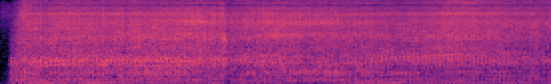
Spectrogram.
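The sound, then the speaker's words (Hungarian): A small off-road motorcycle engine runs steadily and loudly, a buzzing high-pitched drone that holds for the whole stretch with a slight dip partway through, no voices over it. Two young men ride motorcycles without a licence in the morning in a strictly protected forest area near Salgótarján, Hungary. “Fokozottan védett területen motoroztak, jogosítvány nélkül.”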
